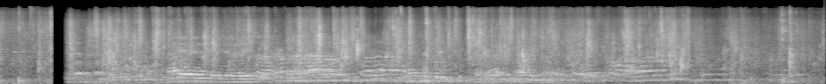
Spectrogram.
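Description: Indistinct, overlapping voices of several people, with scuffing footsteps and small knocks on a rocky floor. The sound cuts out completely for a moment about a second in.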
